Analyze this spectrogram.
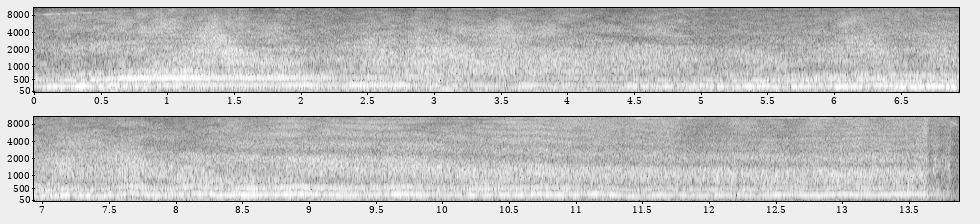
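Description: Pro Stock pulling tractor's turbocharged diesel engine running at full throttle during a pull, its pitch holding high and wavering up and down, then cutting off sharply at the end.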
